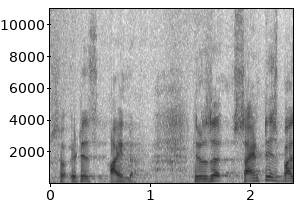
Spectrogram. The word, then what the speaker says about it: Euler: It is pronounced Euler, not Euler. So it is Euler.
